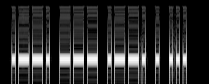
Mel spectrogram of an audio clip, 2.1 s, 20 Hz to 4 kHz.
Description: Morse code, heard as a keyed tone, about 36 wpm, 550 Hz. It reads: POPES
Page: News Headlines in Morse Code at 35 WPM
